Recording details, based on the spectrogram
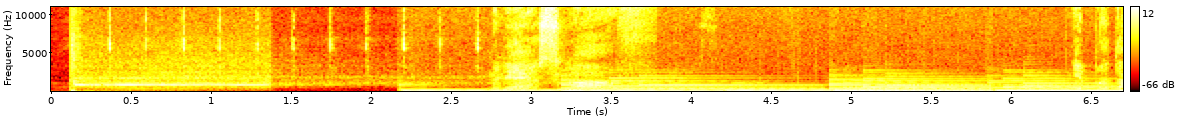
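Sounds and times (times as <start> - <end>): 
steady ticking of a time bomb: 0.0 - 4.5
droning electronic tone: 0.1 - 5.8
speech: 2.2 - 4.4.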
